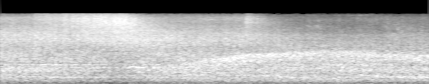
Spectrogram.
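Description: Loud steady rushing noise of a train moving through the station. The high hiss drops away about three seconds in, leaving a lower rumble.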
